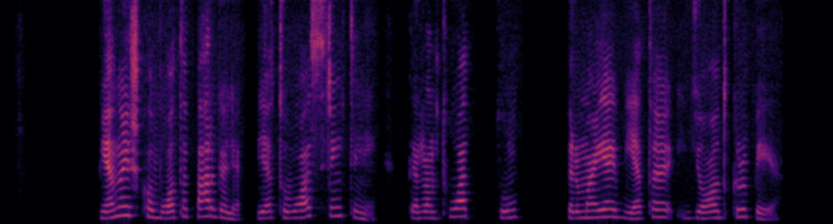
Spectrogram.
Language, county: Lithuanian, Klaipėda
